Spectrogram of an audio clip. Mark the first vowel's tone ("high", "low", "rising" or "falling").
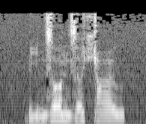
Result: low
